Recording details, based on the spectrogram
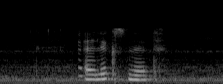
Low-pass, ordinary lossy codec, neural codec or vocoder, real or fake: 5.4 kHz; MP3, 48 kbps; none; real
